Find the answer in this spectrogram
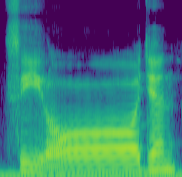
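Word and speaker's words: سِرَاجًا: جیم تو زبر جن Sirajan, Sirajan. In both examples, the letter ra will be pronounced thick voice or heavy voice.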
